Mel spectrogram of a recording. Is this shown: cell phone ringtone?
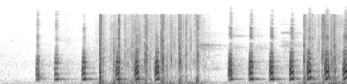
no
